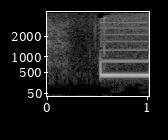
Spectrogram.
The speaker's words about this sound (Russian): Я переживаю, она трубку не берет.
